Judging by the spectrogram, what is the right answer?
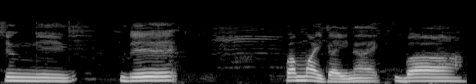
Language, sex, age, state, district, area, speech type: Bodo, male, 45-60, Assam, Chirang, rural, spontaneous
